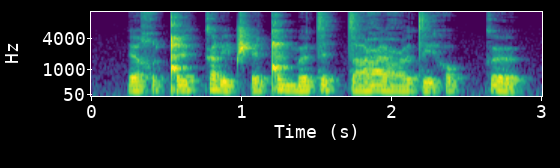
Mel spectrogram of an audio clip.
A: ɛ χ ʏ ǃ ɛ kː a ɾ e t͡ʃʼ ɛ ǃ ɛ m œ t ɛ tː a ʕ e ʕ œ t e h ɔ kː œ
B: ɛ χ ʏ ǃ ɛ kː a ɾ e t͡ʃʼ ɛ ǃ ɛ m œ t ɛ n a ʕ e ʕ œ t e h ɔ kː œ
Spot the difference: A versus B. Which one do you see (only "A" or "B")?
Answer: A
